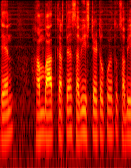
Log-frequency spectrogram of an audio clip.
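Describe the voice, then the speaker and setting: A man speaks in a dark, mellow tone. His intonation stays monotone and flat. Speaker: online tutor for job exams. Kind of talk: tutorial.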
